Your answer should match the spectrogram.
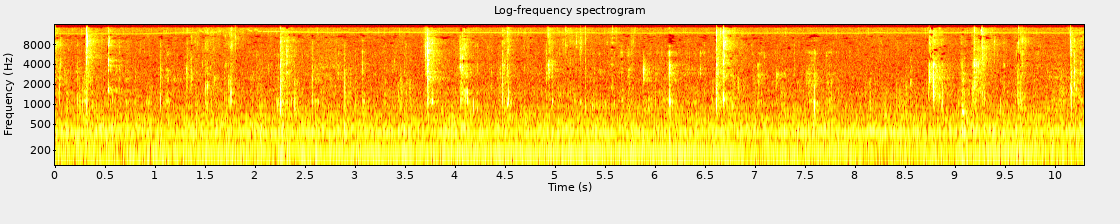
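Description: Near silence with faint close-up chewing: scattered soft mouth clicks a few times, over a faint steady low hum.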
